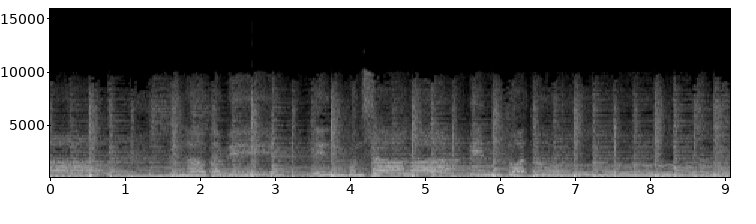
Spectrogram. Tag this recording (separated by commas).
Singing, Music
